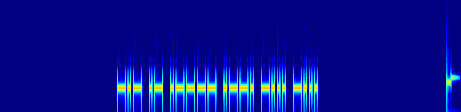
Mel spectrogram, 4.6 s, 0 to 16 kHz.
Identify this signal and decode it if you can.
Morse code, heard as a keyed tone, about 44 wpm, 700 Hz. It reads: KA1PBB
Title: USA Call Signs 45wpm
